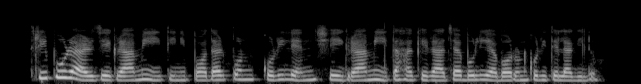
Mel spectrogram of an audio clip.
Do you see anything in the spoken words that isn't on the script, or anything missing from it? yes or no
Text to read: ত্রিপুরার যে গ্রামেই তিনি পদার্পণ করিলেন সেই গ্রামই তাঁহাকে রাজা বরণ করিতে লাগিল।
yes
